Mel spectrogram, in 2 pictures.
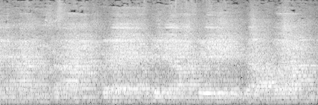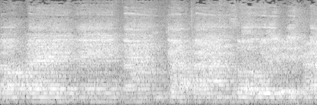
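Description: Theravada Buddhist monks chanting Pali verses, a steady recitation in long held notes.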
